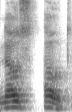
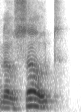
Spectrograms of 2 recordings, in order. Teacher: And the same thing, nos ot, not nosot, but nos ot. Again, a shva with an aleph tells you have to pause between the two syllables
